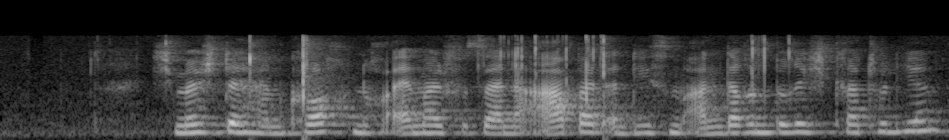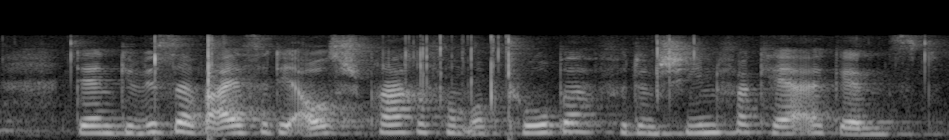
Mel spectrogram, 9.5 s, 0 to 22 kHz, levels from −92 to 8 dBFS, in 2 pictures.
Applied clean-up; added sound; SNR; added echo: none; Crack / Crackle; 11 dB; none.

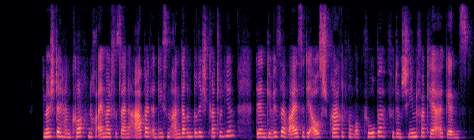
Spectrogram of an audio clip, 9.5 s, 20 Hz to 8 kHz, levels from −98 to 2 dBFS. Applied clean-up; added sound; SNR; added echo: neural mask model DeepFilterNet 3.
